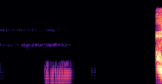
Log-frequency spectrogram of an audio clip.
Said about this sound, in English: there's a lot of breathing going on oh sorry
